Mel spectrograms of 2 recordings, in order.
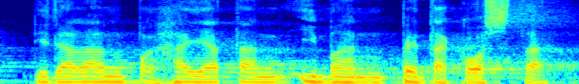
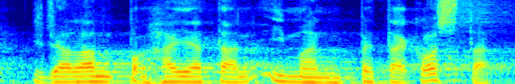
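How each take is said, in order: The two takes are said the same way.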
